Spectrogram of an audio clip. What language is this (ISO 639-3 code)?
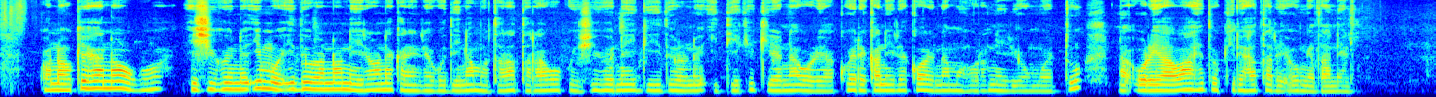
kik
